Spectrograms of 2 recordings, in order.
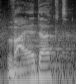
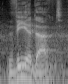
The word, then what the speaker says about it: viaduct: I have two pronunciations, viaduct, viaduct.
